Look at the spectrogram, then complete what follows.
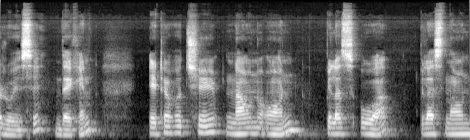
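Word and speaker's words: は: দেখেন এটা হচ্ছে নাউন ওয়ান প্লাস ওয়া প্লাস নাউন টু প্লাস দেস। এটা মূলত আমরা এর আগে হাি পড়েছি। কিন্তু যখন এই হা এটা পার্টিকেল হিসেবে বসবে তখন এটার উচ্চারণ হবে ওয়া।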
